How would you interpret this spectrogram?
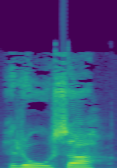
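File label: pink, Serbian; gcompris-data; colors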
